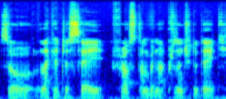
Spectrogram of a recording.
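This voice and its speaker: A man speaks with a non-native accent at a very deep, low pitch. Vocal fry runs through his voice. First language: not English. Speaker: gaming YouTuber. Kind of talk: game tutorial. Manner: hesitant, with fillers.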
